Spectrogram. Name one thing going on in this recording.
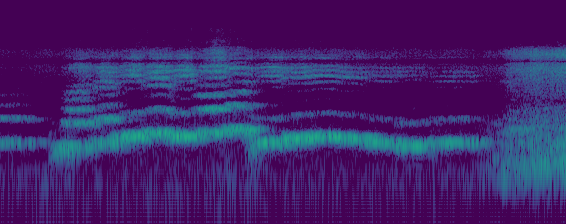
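A woman sings a slow, drawn-out melody.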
